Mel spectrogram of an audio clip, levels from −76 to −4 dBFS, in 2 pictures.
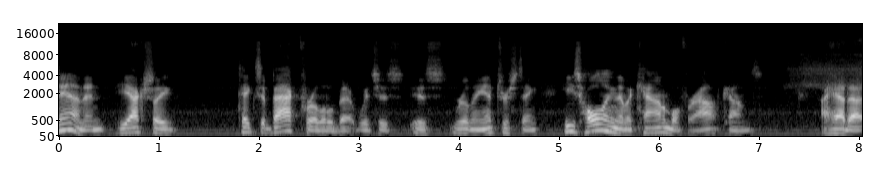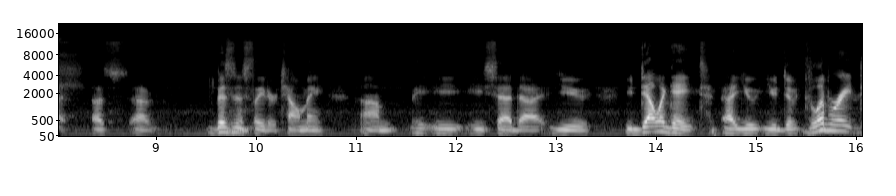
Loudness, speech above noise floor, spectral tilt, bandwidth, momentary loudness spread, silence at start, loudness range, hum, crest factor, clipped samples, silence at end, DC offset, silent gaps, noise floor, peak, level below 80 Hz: -28 LUFS; 29 dB; -6.5 dB/octave; 14 kHz; 14 LU; 0 s; 5 LU; none; 24 dB; under 0.1%; 0 s; under 0.1%; none; -57 dBFS; -4 dBFS; -70 dBFS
